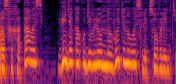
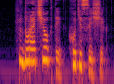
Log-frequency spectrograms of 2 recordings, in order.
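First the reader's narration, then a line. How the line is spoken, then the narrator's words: Calm, offhand remark. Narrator (Russian): спокойно проронила девушка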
